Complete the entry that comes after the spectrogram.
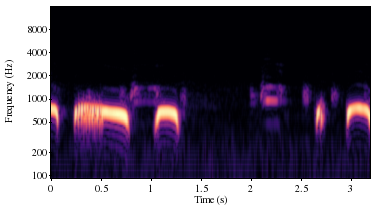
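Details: Spotted dove luring wild doves in the morning with a 'giọng đồng' coo: a long, slowly falling coo and a short arched one, then after a pause two more short coos, with faint bird chirps between.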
